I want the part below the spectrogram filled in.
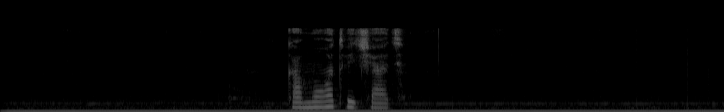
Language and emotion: Russian, neutral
